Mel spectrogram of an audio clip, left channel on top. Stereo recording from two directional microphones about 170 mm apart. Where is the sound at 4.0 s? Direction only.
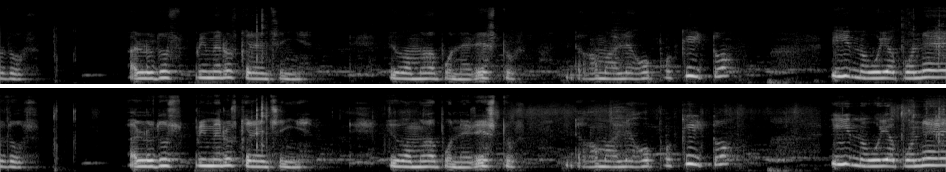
40° right (ahead or behind).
